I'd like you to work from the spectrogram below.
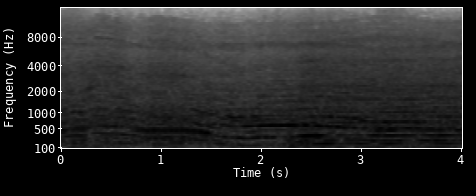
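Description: Race car engine in a Mexico-round racing video game sweeping past with a steady, pitch-shifting drone, loud and continuous over a dense background of other engines.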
